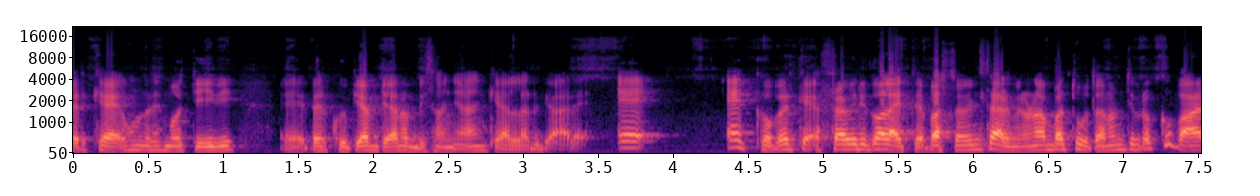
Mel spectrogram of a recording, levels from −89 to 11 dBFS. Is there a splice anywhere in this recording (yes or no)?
no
